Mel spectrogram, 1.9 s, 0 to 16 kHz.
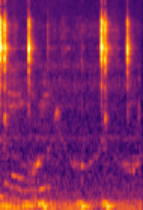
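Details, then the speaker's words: Saito FA-40a four-stroke model engine with no compression, turned by hand: a few light, sharp clicks of the cam followers dropping, normal for a four-stroke. "Russ this sound that's just the sound of the cam followers dropping in in here that's a normal sound for four-stroke engines"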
